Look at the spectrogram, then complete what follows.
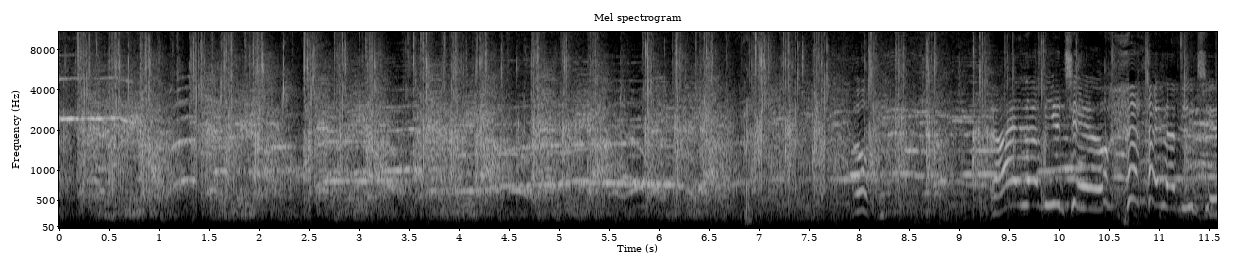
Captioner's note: chanting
